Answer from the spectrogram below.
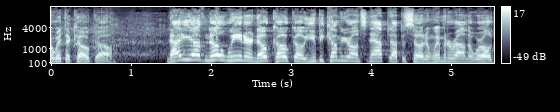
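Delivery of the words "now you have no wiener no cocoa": loud and high, punchline yell; loud, pitched-up comic outburst; comic shout. Real, not acted.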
